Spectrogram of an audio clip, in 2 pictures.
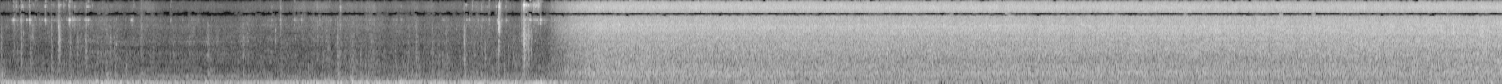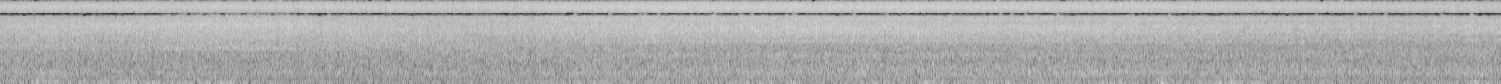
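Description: A low rumble for the first few seconds, then steady rushing water from the fish farm's concrete raceways and spillways, an even hiss that starts suddenly about five seconds in.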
